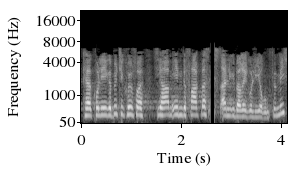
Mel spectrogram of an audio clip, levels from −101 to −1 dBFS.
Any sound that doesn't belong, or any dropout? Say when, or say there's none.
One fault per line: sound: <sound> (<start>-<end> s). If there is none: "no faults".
sound: dropout (2.6-2.7 s)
